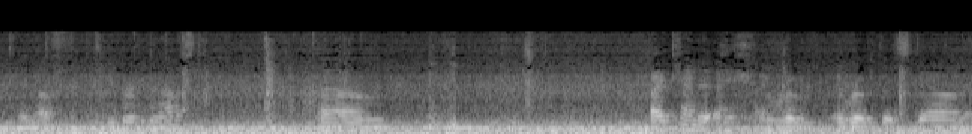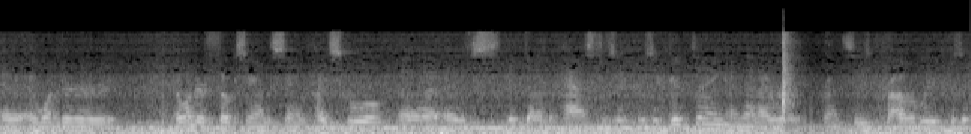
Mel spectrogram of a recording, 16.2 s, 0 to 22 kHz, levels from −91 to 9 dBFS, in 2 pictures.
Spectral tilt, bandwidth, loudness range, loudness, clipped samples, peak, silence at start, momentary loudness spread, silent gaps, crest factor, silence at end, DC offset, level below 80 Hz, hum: -8 dB/octave; 8.2 kHz; 1 LU; -18 LUFS; under 0.1%; 0 dBFS; 0 s; 4 LU; none; 14 dB; 0 s; under 0.1%; -22 dBFS; none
